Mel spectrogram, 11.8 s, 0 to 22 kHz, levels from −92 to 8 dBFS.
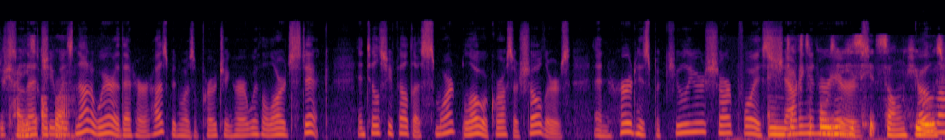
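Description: Nothing goes wrong anywhere in this bit of speech, so there's no technical fault to point out.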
